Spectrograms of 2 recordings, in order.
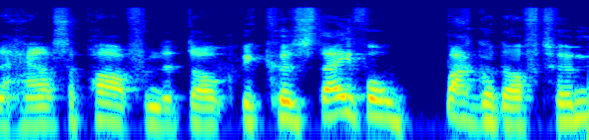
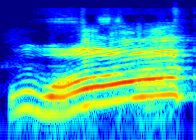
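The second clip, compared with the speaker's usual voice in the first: much higher, loud, laughing bellow of outrage; Harry Secombe's bellow; 12 semitones higher, 16 dB louder than usual. Retold or imitated. Playing the workhouse master refusing more, a laughing comic roar. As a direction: explode with a big comic roar. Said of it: "And then Harry Seacombe goes".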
